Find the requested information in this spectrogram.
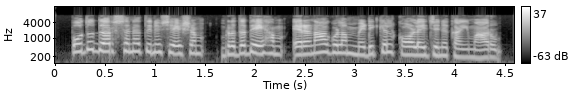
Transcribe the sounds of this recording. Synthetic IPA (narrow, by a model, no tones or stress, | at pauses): po̞ðud̪ɐrɕɐnɐt̪ːinuɕe̞ːʂɐmʋrɨd̪ɐd̪e̞ːɦɐme̞ɾɐɳaːɡuɭɐmːe̞ɽikʲːɐlko̞ːɭe̞ːd͡ʑinɨkɐjmaːrum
